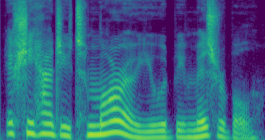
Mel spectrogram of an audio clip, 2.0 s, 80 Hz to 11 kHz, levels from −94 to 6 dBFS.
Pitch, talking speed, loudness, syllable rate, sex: 185 Hz, 300 wpm, -15 LUFS, 7.4 syllables/s, female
